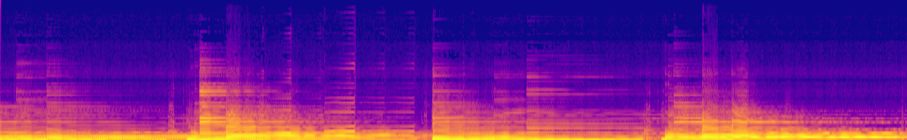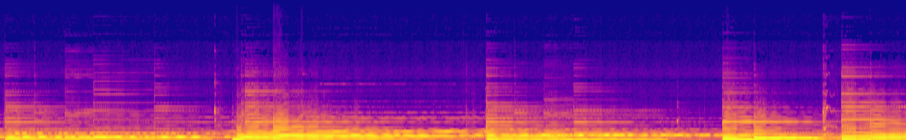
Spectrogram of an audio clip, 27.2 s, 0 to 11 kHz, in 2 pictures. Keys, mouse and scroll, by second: 0.1 middle click, 0.4-1.5 scroll down 4, 1.5 n, 2.1 scroll down 1, 2.4-3.2 middle drag, 3.2-4.1 scroll up 2, 4.1-5.3 middle drag, 5.3 scroll down 1, 5.5-6.4 middle drag, 6.4 shift+a, 8.3-9.0 scroll down 4, 9.0 s, 11.0 g, 12.5-13.4 middle drag, 13.4 d, 14.0 Escape, 14.5 g, 16.4 scroll up 1, 16.7-17.8 shift+middle drag, 17.8 Tab, 18.4 2, 19.0 click, 19.7 e, 22.3 click, 23.2 ctrl+b, 25.2 Tab, 25.6 middle click, 26.3 g.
